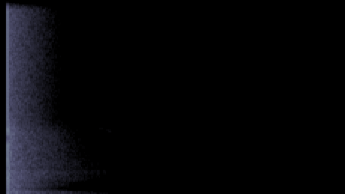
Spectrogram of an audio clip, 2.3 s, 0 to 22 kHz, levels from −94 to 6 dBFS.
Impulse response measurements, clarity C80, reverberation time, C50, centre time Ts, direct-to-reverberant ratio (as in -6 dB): 10.0 dB, 0.65 s, 7.5 dB, 24 ms, -2.5 dB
